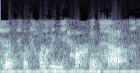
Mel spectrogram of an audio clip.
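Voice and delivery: high, hushed mock disbelief; retold incredulity. Retells own reply to teacher.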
